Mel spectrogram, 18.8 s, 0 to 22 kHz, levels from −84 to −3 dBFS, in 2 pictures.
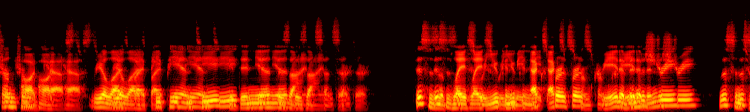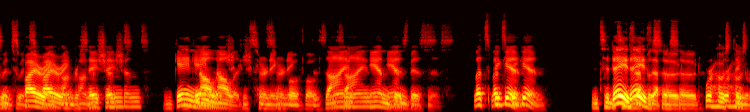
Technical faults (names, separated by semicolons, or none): doubled audio track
